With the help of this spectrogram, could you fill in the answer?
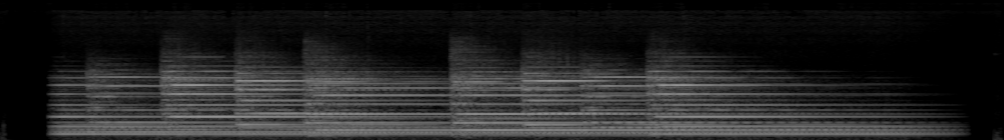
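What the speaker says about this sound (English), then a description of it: "the largest and most accurate four-facing striking and chiming clock in the world" Big Ben's great clock tower bells in London ring out in a slow series of about eight loud, rich chimes, each strike overlapping the long humming decay of the last, then fading away with no voices.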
